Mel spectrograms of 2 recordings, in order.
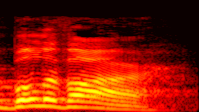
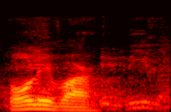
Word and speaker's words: Bolívar: Or Bolivar. Or- Bolivar. Bolívar. Bolivar. Bolívar. Sorry, my gringo pronunciation threw you. Lo pronunció diferente.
